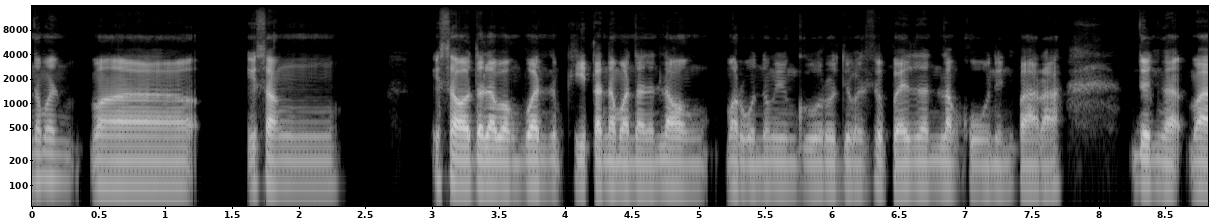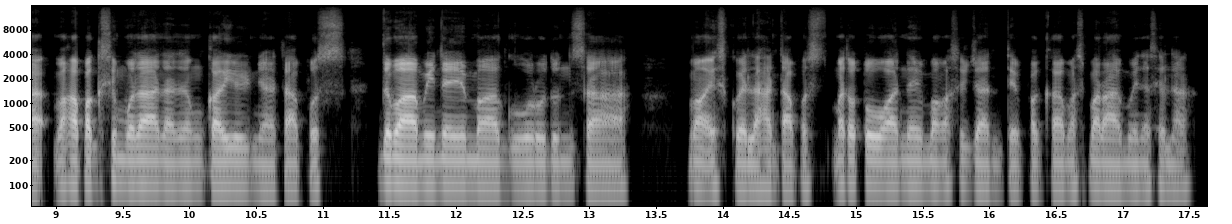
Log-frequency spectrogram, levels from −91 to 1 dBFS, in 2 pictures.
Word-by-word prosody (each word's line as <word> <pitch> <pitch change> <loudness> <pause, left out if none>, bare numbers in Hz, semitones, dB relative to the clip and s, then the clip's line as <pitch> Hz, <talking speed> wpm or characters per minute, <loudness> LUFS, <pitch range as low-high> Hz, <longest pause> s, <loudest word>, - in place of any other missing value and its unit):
naman 120 -2 -4
mga 100 0 +2 0.9
isang 100 0 +1 1.1
isa - - +4
o 100 - +8
dalawang 95 -1 +3
buwan, 100 0 +2
kita 100 0 0
naman 95 -1 +2
na 95 -1 -1
nila 100 +1 +1
kung 95 -1 -2 0.2
marunong 95 -1 -4
yung 95 - -7
guro, 95 -1 -5
di 95 +1 -7
ba? 95 - -7
So, 90 - -6
pwede 95 +1 0
na 95 - -1
nilang 95 -1 -3
kunin 90 +1 -9
para - - -1 0.5
dun 105 -1 +1
nga 95 -1 +1
ma - - +6 0.2
makapagsimula 100 -2 +3
na 95 - 0
ng 95 0 -6
career 95 0 +2
niya. 90 -1 -5
Tapos - - -4 0.3
dumami 105 -1 +8
na 105 - +4
yung 100 - -6
mga 95 -1 +2
guro 95 0 -3
dun 95 0 -7
sa 95 -1 -2 0.5
mga - - +1
eskuwelahan. - - -1
Tapos - - -3
matutuwa 100 -1 +2
na 100 - -4
yung 95 - -6
mga 95 0 -3
estudyante 95 -3 -5
pagka 95 - -5
mas 95 0 -7
marami 95 -1 -2
na 90 - -8
sila. 90 -1 -8
95 Hz, 175 wpm, -26 LUFS, 95-100 Hz, 1.1 s, o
